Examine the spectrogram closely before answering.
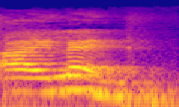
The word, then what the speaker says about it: island: Sri Lanka is dash island. Beta in this S is silent. Okay. How we speak it is island.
